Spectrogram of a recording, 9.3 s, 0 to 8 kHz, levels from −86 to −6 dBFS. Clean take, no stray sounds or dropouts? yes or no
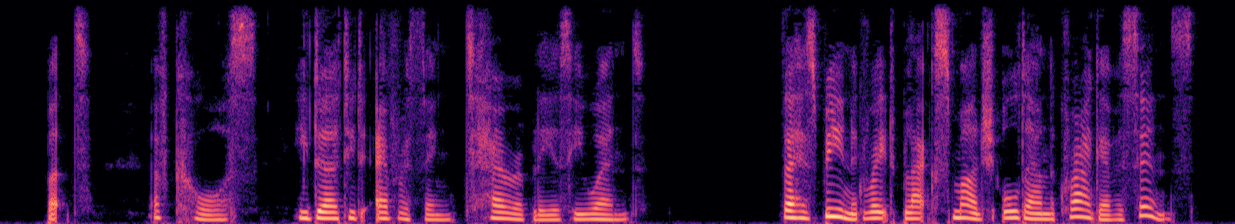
yes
